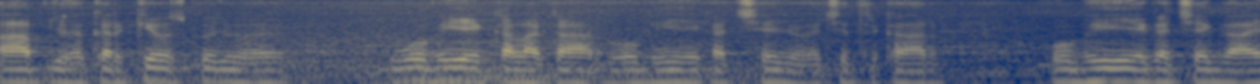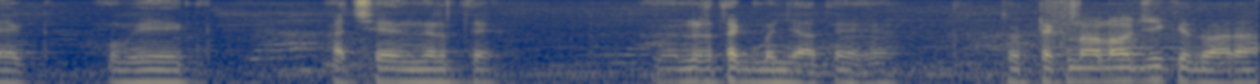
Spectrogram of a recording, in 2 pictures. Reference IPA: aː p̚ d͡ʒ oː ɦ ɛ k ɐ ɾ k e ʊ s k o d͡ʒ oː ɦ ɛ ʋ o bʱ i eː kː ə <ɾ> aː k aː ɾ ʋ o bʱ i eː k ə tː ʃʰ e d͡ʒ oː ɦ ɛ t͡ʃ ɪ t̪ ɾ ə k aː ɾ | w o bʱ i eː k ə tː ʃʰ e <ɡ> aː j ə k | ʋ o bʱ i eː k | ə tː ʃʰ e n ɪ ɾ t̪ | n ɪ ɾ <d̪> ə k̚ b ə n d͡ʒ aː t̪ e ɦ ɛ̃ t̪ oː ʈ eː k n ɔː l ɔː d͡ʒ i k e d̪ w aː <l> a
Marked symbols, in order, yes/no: no, yes, no, no

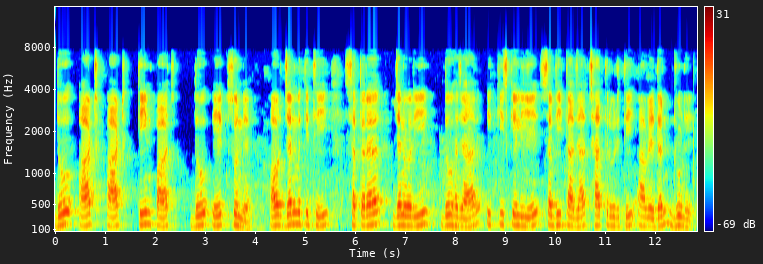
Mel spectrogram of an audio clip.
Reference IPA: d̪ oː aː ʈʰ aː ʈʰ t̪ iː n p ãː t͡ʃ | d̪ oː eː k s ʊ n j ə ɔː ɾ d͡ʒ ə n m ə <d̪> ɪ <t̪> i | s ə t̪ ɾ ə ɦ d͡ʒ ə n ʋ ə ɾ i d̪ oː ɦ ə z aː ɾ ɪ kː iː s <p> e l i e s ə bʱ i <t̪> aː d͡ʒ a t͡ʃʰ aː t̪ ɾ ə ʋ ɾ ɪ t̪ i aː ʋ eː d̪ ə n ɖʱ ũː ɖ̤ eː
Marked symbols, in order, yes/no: no, no, no, yes

